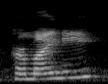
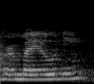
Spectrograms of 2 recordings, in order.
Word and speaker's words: Hermione: Rocket oh my god Hermione not her my Oni I think black folks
